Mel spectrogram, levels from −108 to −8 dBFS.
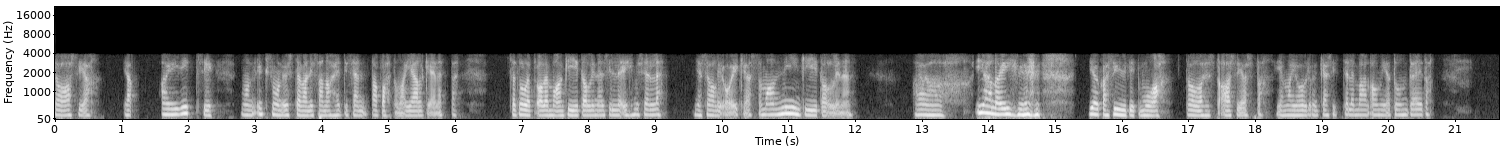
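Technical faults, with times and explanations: Throughout, GSM full-rate codec: the speech was squeezed into roughly 13 kbps by a vocal-tract model excited with sparse regular pulses, so nothing above 4 kHz survives and the coarse excitation leaves a plainly audible buzzy, gravelly roughness on the voice.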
